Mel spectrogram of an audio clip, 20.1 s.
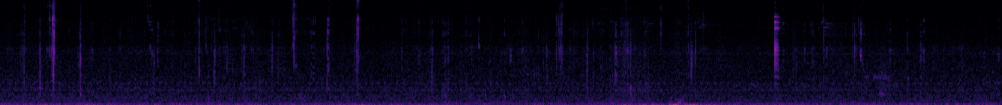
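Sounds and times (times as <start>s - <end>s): chewing fried chicken: 0.0s - 14.6s, 15.7s - 20.0s
mouth clicks: 15.5s - 18.6s.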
